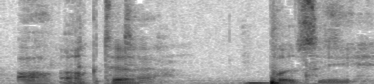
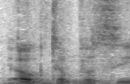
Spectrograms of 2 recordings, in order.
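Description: First: The stress falls on the second part, pussy. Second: The stress falls on the first part, octo. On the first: The speaker calls it right. "You stress on the second part of the word" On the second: The speaker calls it wrong. "you don't say it like that"

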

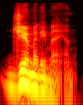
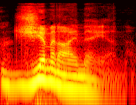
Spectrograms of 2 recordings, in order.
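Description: First: Gemini is pronounced with altered sounds. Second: Gemini is pronounced the usual way. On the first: The speaker calls it wrong. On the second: The speaker calls it right.

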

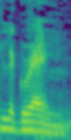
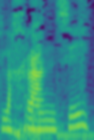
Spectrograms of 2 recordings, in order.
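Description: First: The g is a plain hard stop. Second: The g is a rasping sound from the throat. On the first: This is how it is said in other countries. "Abroad, I'm known as LaGrange" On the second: This is how it is said locally. "In South Africa, most people pronounce it LaGrange. Because we can do the g sound"

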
